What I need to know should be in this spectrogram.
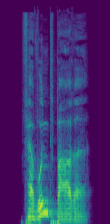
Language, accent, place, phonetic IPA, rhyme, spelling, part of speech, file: German, Germany, Berlin, [fɛɐ̯ˈvʊntbaːʁə], -ʊntbaːʁə, verwundbare, adjective, De-verwundbare.ogg
- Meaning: inflection of verwundbar: 1. strong/mixed nominative/accusative feminine singular 2. strong nominative/accusative plural 3. weak nominative all-gender singular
